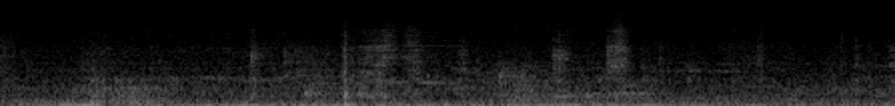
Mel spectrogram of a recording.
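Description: Faint handling sounds: small clicks and scratches of wires being pushed into a plastic terminal connector, over a low steady hum.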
